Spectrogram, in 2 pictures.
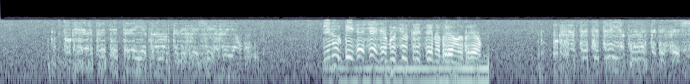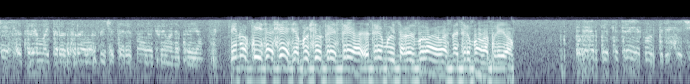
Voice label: ukr voice

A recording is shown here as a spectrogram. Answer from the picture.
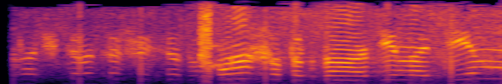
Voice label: taxi

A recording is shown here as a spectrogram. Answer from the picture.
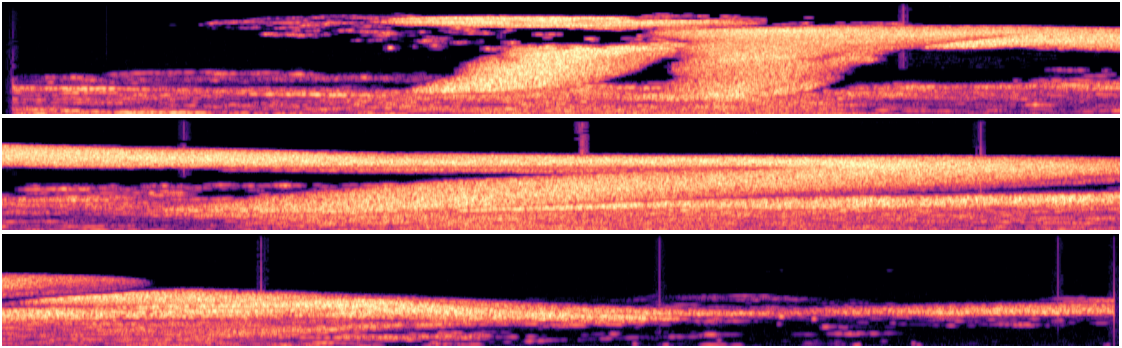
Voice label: girl

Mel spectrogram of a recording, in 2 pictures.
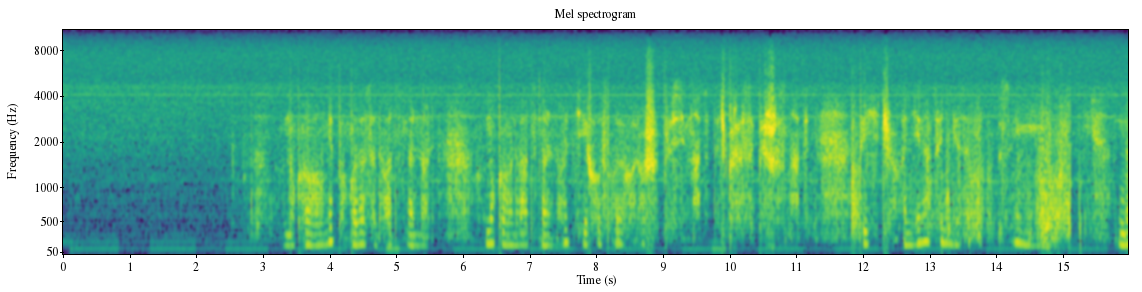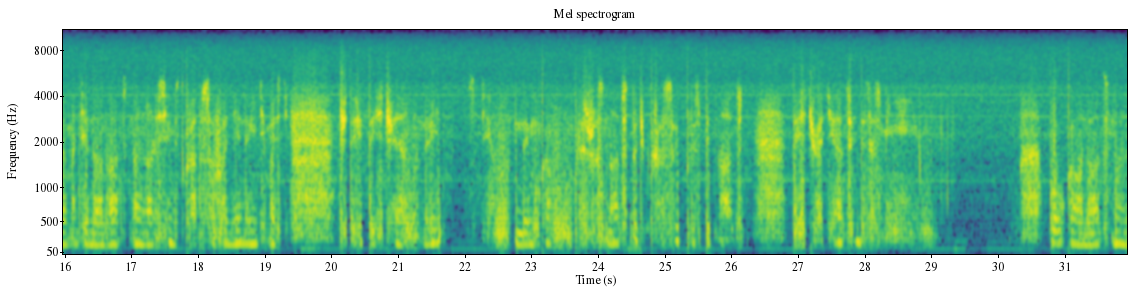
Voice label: vko volmet

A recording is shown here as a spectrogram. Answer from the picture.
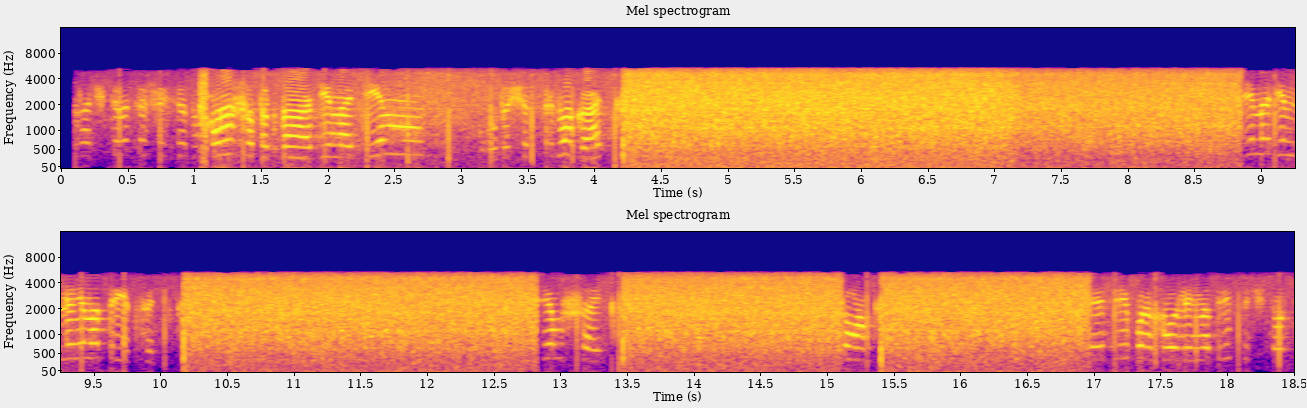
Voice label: taxi

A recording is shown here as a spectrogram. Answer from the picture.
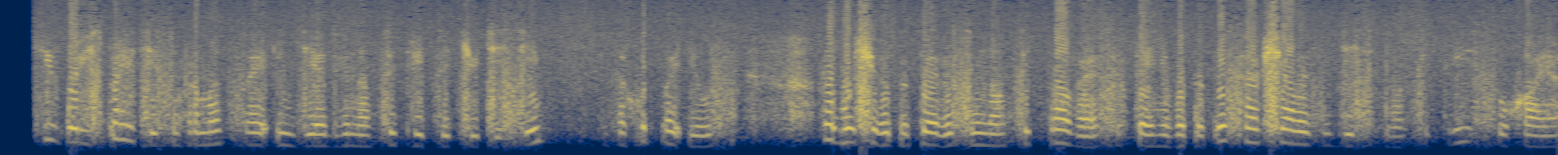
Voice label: atis; kievboryspil

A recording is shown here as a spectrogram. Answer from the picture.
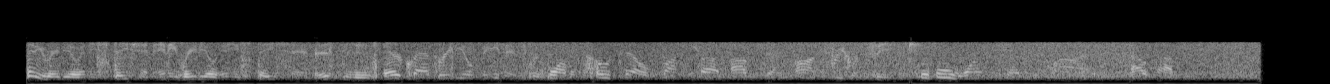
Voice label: aircraft radio

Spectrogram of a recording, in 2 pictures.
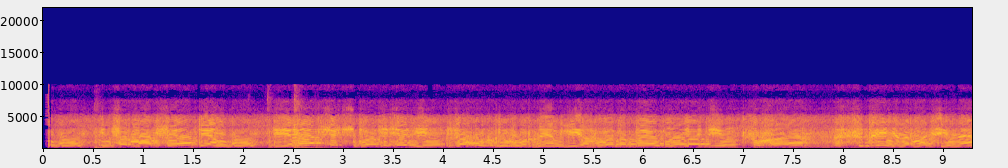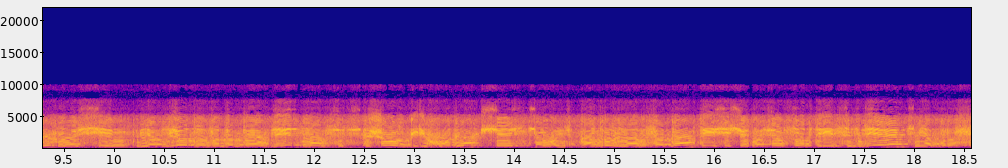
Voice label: ATIS; urkg

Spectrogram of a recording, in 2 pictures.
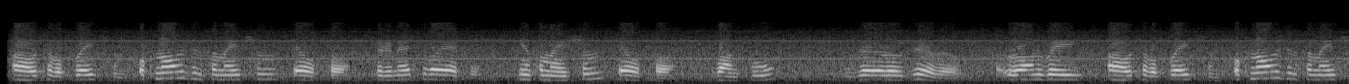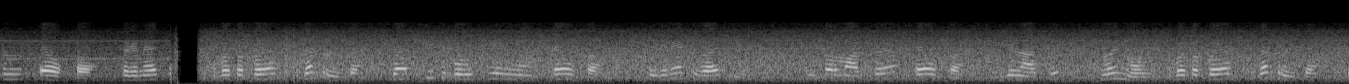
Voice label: svo atis

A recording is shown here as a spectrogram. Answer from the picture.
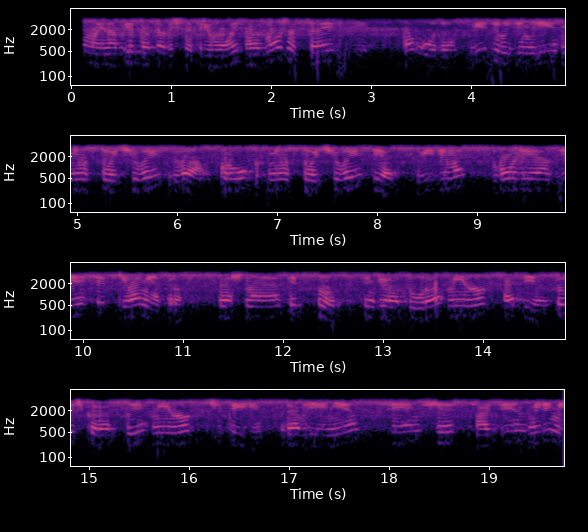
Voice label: atis; bykovo

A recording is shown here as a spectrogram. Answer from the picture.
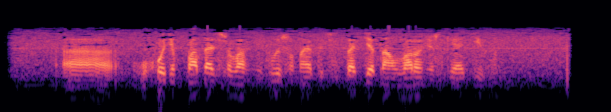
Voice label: ATIS; voronez

